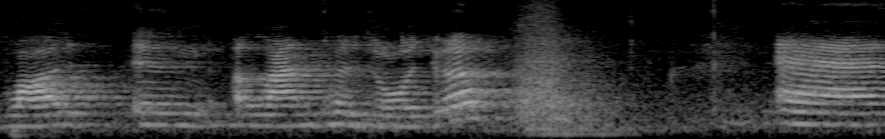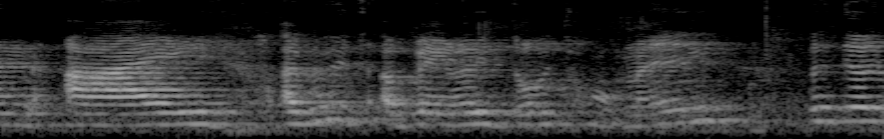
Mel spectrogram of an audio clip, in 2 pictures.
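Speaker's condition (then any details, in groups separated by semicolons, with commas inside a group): Cerebral palsy; hard to be understood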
